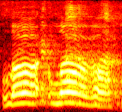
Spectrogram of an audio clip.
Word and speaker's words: Louisville: And that's kind of, you know, that's kind of the Louisville. Yes. Yes. Notice I say Louisville. Loville. See? Yeah. We're not saying it right.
